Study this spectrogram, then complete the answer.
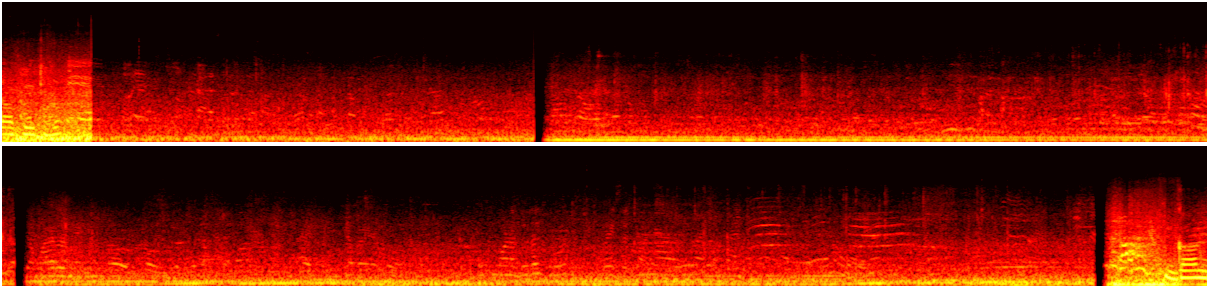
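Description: People chatter faintly in the distance outdoors.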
